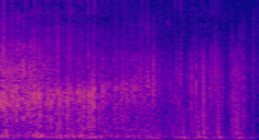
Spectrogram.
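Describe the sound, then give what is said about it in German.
Drinking beer and wet lip smacking into a microphone, a steady fizzy crackle of small clicks and smacks lasting a few seconds, with no one talking. “Und immer schön ins Mikrofon schmatzen, das mögen die Leute.”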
